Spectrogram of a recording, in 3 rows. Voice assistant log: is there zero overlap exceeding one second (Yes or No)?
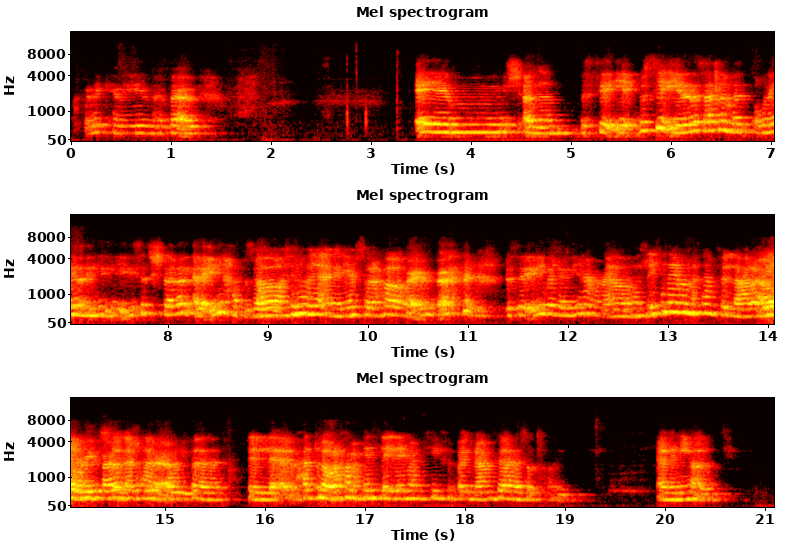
No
